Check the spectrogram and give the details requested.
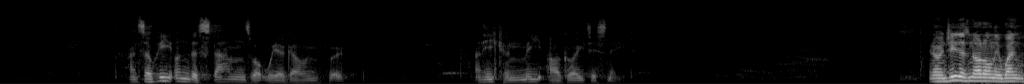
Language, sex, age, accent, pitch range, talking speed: English, male, 30-49, British, 130-185 Hz, 135 wpm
